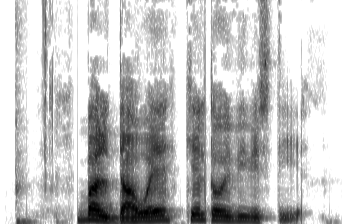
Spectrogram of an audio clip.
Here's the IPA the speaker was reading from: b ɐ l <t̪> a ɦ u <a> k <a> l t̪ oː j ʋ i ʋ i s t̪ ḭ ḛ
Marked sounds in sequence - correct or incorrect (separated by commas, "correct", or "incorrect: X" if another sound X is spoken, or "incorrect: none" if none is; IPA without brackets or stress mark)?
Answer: incorrect: d̪, incorrect: e, incorrect: e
